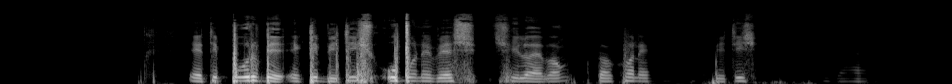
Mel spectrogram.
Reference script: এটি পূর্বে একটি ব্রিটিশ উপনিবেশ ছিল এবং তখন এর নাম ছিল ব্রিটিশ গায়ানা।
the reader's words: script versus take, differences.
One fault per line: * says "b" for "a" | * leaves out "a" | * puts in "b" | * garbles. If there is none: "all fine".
all fine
